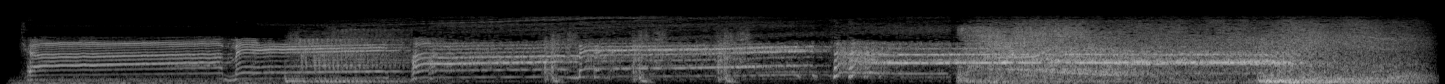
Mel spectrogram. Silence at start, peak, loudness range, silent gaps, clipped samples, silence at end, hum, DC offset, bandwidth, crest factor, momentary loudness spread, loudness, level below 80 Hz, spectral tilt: 0.2 s; -10 dBFS; 6 LU; none; under 0.1%; 0.1 s; none; under 0.1%; 10.5 kHz; 16 dB; 8 LU; -26 LUFS; -46 dBFS; -3.5 dB/octave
